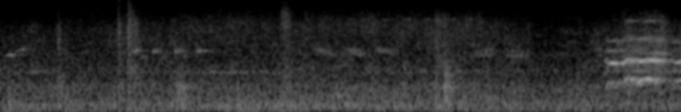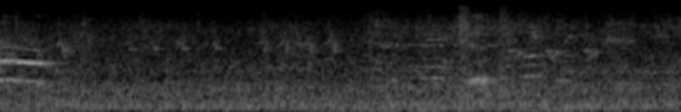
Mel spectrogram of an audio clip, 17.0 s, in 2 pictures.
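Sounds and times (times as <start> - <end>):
faint bird chirps: 10.2 - 17.0.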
